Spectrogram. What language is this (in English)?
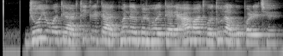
Gujarati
